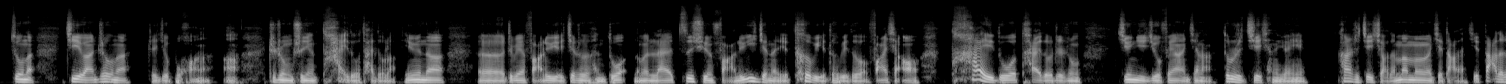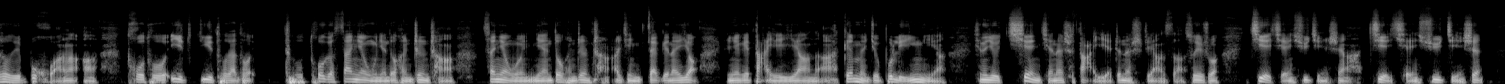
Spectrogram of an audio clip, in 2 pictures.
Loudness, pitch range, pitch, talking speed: -21 LUFS, 85-105 Hz, 95 Hz, 355 characters per minute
